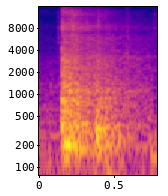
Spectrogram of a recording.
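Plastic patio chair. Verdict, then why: Intact. A KIMPLAST plastic rattan-pattern patio chair is dropped from about 1 meter and lands on its leg with a single hollow thud at 0.15 s, centered low around 200 Hz, which rings briefly and fades over about a third of a second. The chair comes through intact, with no cracks, breaks or bending in its legs or structure, and is still sturdy when sat on again.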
